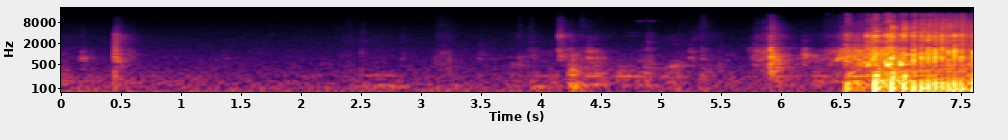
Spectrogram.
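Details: Yerf Dog one-seater go-kart with newly installed Predator 420 single-cylinder engine, breaking in: catches after fiddling and runs with quick even firing pulses, no misses; healthy.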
